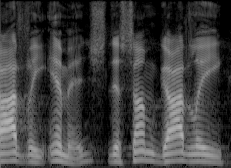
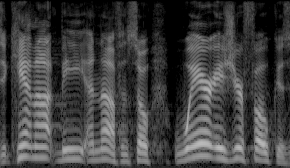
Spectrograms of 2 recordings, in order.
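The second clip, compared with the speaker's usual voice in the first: usual speaking voice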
